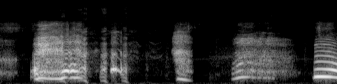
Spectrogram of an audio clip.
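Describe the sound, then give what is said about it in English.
A drawn-out human yawn, breathy and voiced, broken into several closely spaced bursts with short pauses, ending on a rising, tuneful sigh; fairly loud, with no talking. “Hold on, after this yawn.”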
